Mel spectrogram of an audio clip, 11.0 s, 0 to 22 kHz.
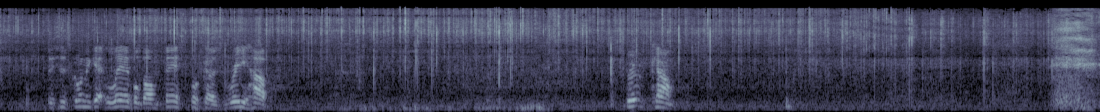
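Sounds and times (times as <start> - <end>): bonfire crackling: 0.0 - 11.0
fire pops: 0.0 - 11.0.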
